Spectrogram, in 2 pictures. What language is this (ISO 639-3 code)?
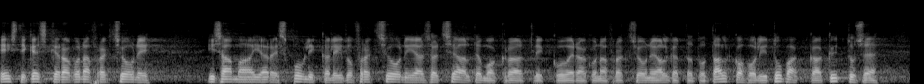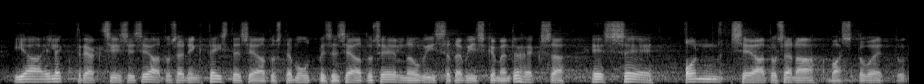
est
